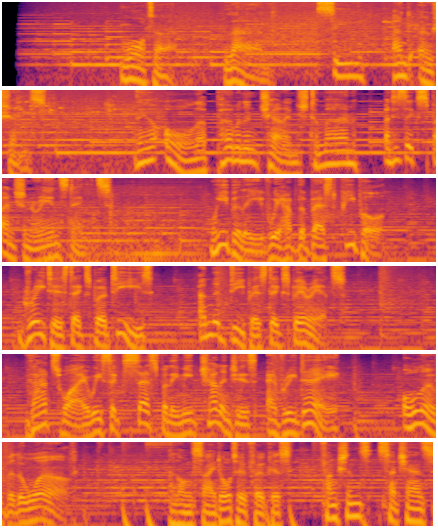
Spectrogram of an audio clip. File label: english british narration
